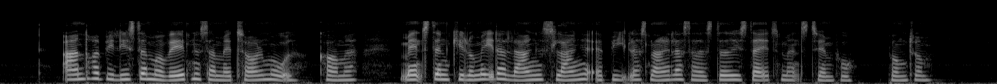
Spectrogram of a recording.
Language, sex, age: Danish, female, 39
